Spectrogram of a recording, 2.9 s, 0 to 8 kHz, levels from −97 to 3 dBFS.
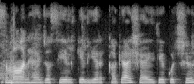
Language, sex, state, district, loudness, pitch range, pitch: Hindi, female, Punjab, Kapurthala, -19 LUFS, 150-160 Hz, 155 Hz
